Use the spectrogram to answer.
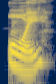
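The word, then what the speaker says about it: hoy: Oi oi is today. Remember we do not pronounce that H.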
